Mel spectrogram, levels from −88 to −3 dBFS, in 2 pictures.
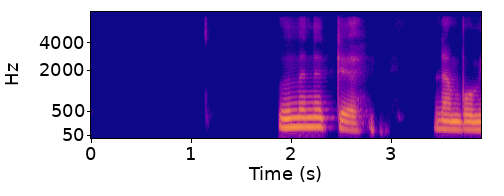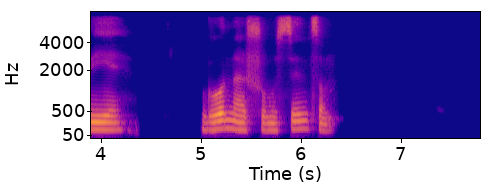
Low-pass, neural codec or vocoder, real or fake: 7.2 kHz; codec, 24 kHz, 0.9 kbps, WavTokenizer, large speech release; fake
